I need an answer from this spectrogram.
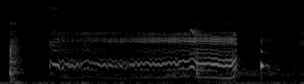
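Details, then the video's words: Kkami, a 1.7 kg female Chihuahua born in 2018, whines to ask for what she wants and to keep her doll from being taken: a sustained, wavering, nasal whine lasting about two seconds, rising slightly at the end before stopping abruptly. "치와와 강아지 앙탈 소리"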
